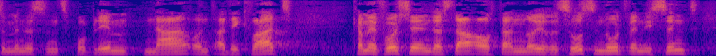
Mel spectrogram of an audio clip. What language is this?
German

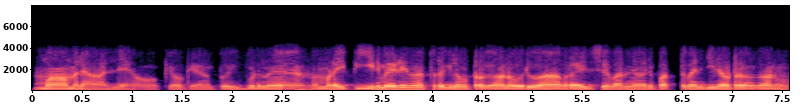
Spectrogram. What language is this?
Malayalam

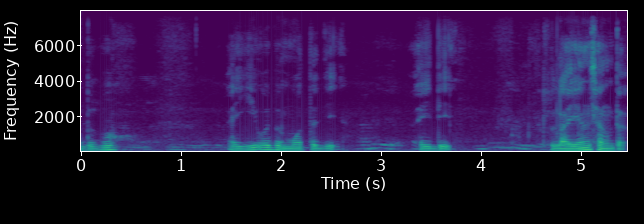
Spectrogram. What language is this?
Manipuri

